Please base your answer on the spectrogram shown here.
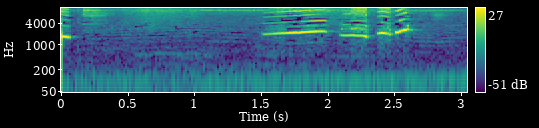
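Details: Female white-rumped shama used as therapy to rouse male shamas to sing: one long, slightly rising whistle followed by a downslurred whistle and two quick rising notes, over steady low hiss.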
